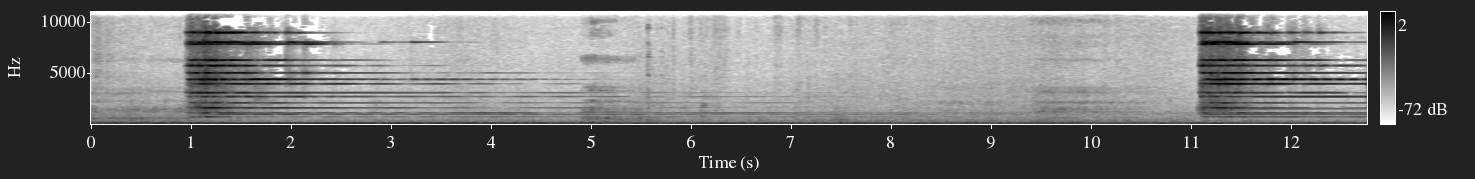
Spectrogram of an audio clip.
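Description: A small hand bell rings brightly and rings out in a large echoing room.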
